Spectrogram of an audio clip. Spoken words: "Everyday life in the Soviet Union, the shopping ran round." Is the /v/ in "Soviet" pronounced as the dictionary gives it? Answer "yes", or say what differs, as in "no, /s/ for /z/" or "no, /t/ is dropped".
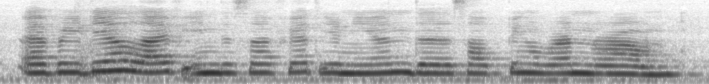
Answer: no, /f/ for /v/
